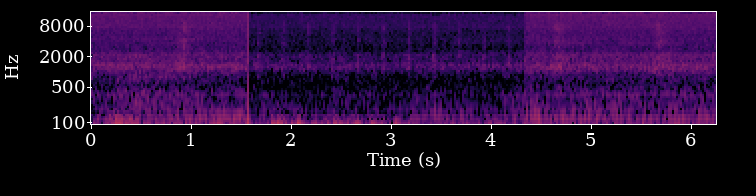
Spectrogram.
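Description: Near silence: faint room tone with a few low rumbles and bumps.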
